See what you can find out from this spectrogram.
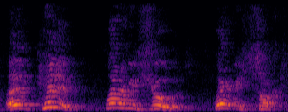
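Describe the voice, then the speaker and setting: An actor playing an excitable, dim-witted police chief in a live comedy sketch, blustering and befuddled. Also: male voice, extremely high pitch, moderate pace. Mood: agitated, befuddled. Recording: echoey, distant live stage recording, faint noise.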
